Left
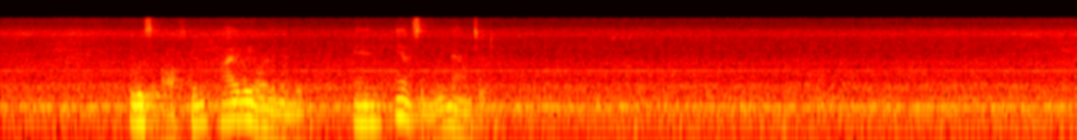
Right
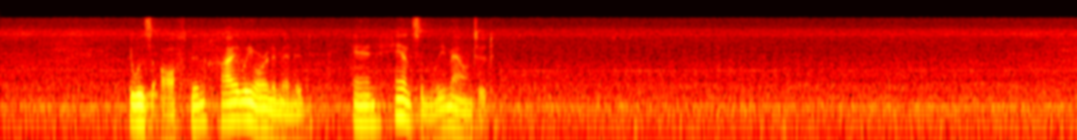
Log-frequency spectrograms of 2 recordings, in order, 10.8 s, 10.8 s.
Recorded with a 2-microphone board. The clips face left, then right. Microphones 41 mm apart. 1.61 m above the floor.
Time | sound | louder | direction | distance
1.3 | a man speaking | right 9 dB | 45° right (ahead or behind) | 0.5 m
